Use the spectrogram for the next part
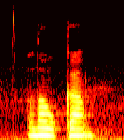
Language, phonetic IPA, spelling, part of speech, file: Czech, [ˈlou̯ka], louka, noun, Cs-louka.ogg
- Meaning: meadow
